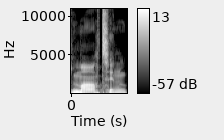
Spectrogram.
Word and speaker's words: Marton: It's spelt weird. Pronounced Martin, but it's spelt Marton.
